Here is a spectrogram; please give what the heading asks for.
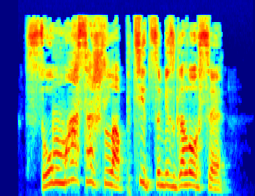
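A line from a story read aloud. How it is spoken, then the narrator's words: Agitated scream. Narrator (Russian): взволнованно завопила Лика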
